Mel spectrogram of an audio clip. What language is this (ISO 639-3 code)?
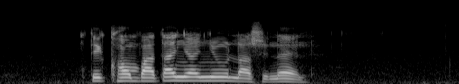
tso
